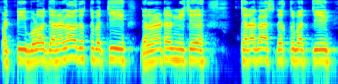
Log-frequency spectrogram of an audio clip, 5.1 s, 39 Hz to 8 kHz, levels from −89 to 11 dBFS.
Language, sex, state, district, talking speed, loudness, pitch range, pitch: Bengali, male, Assam, Hailakandi, 120 wpm, -14 LUFS, 170-180 Hz, 175 Hz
